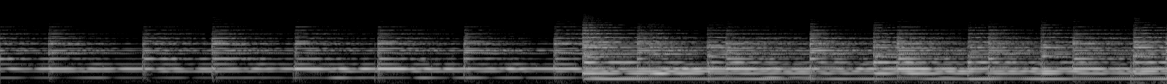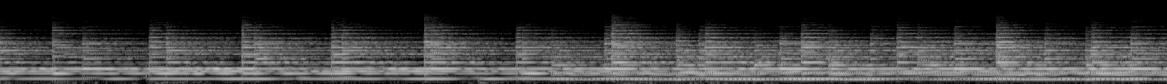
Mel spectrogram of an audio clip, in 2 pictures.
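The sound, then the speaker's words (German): Church bells of a hilltop parish church in Carinthia, Austria, ringing at noon. A single bell tolls steady strokes at first, then more bells join in a loud, full, continuous peal of many overlapping strokes. “Es ist 12 Uhr. Sie hören die Glocken der Pfarrkirche St. Georgen am Weinberg in Kärnten.”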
